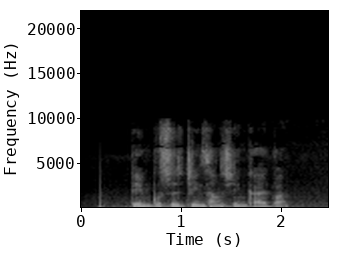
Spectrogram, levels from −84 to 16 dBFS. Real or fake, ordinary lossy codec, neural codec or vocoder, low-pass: fake; AAC, 32 kbps; vocoder, 44.1 kHz, 128 mel bands, Pupu-Vocoder; 9.9 kHz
